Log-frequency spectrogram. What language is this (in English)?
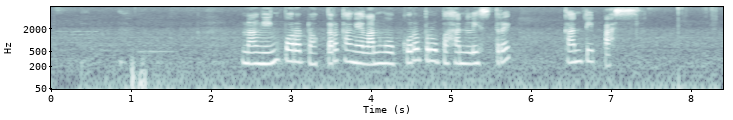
Javanese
